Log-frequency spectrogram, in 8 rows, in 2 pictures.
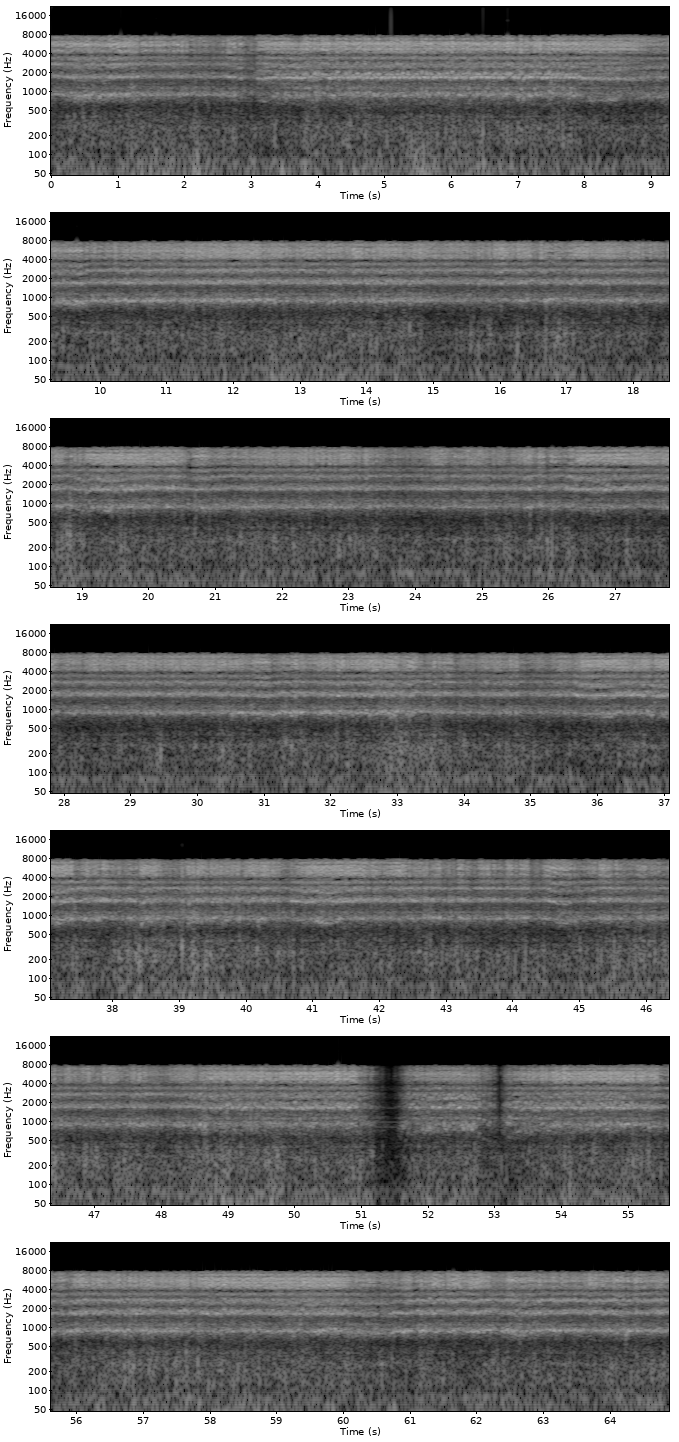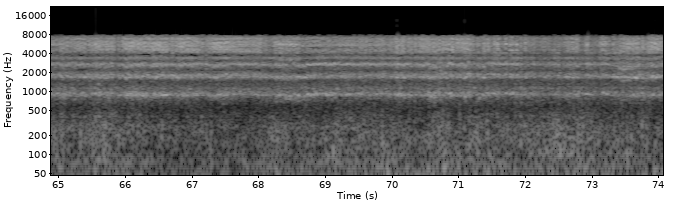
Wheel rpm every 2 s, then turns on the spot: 230, 220, 190, 190, 200, 230, 230, 230, 230, 230, 230, 240, 230, 230, 230, 230, 230, 240, 220, 230, 230, 230, 230, 230, 210, 140, 140, 210, 230, 220, 220, 230, 230, 240, 230, 240, 230.
none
